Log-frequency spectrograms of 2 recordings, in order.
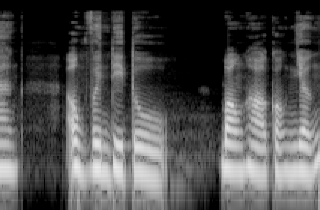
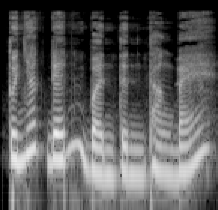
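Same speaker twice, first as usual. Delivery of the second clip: usual speaking voice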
